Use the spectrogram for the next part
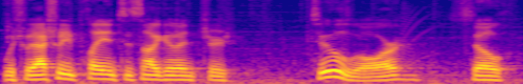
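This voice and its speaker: A man with a somewhat dopey-sounding voice gives casual, halting playthrough commentary, rambling and repeating himself. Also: fairly low pitch, dark tone. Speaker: gameplay commentator. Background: video game music.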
